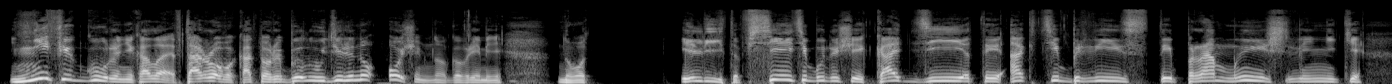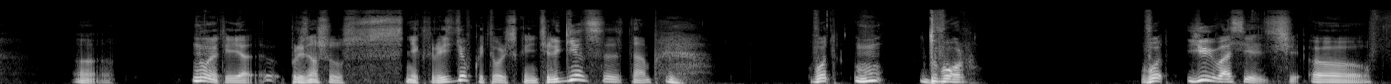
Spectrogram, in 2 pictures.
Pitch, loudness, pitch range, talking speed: 130 Hz, -16 LUFS, 100-165 Hz, 75 wpm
